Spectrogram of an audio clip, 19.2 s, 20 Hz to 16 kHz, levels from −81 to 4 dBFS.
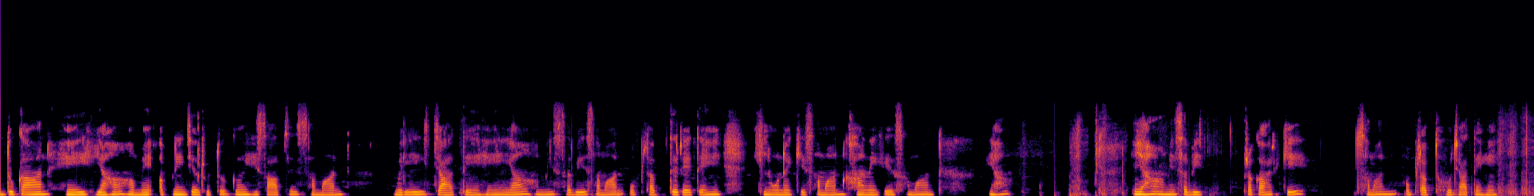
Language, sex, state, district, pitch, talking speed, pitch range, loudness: Hindi, female, Uttarakhand, Uttarkashi, 185 Hz, 115 wpm, 180-195 Hz, -19 LUFS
